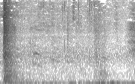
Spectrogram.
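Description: A sharp, heavy thump of a chair being shuffled and bumped around, followed by softer scraping and rattling and a second dull bump, with no one speaking.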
